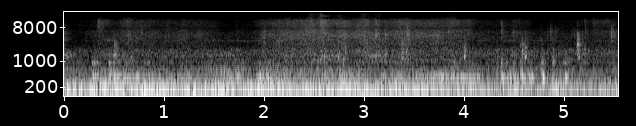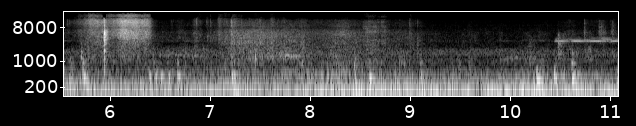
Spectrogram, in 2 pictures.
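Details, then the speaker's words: Volkswagen Vento driven over potholes and rough ground after servicing: irregular dull rattling knocks from the front, like a stone knocking, over low road rumble; owner attributes them to the front shock absorbers, otherwise smooth. "सुन रहे हो खटर खटर की आवाज तो ये खटर खटर आवाज front के soccer सेही आ रही है देखो जैसे कुछ बज रहा है ऐसे ऐसे करके पत्थर जैसा कुछ बज रहा है"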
